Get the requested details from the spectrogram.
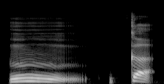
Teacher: जब क का उच्चारण खत्म होता है तो अंत में हवा का एक खुला प्रवाह होता है। हम क अरे हां बाद में अ की आवाज आती है।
